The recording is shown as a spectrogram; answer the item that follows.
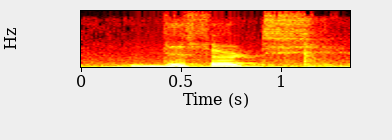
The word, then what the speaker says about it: dessert: Like dessert is we have a delicious dessert, but I don't know dessert. Dessert. Dessert, yes, this is the correct pronunciation.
